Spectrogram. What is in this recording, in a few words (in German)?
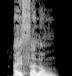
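"Eissalon", German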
